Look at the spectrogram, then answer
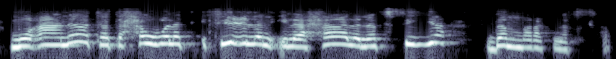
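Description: High-voiced earnest woman preaching. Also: darkish tone, dull audio. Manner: earnest, repetitive, imploring. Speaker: religious counselor. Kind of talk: religious exhortation to women.

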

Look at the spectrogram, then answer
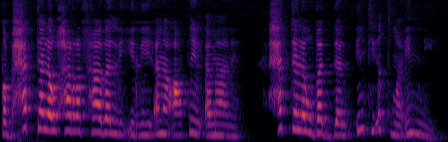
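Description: A woman's voice: high-pitched, expressive, fast, highs cut off. A woman teaching a religious lesson to women, earnest and asking her listeners questions.

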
